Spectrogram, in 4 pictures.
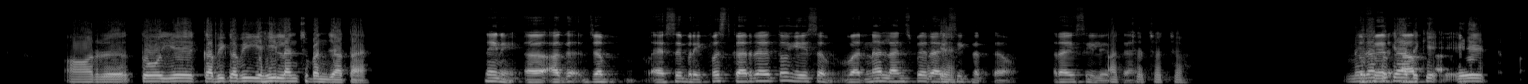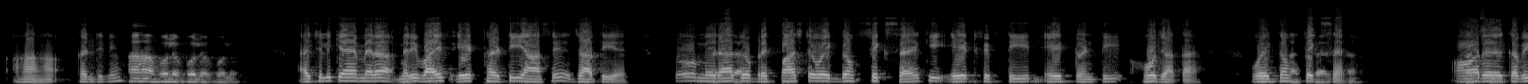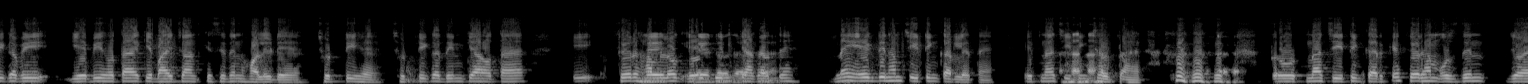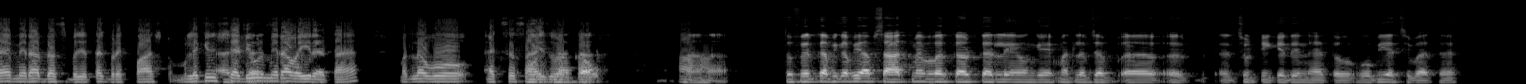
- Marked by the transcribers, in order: tapping; in English: "लंच"; in English: "ब्रेकफ़ास्ट"; in English: "लंच"; in English: "राइस"; in English: "ओके"; in English: "राइस"; in English: "ऐट"; in English: "कंटिन्यू। एक्चुअली"; in English: "वाइफ़ ऐट थर्टी"; in English: "ब्रेकफ़ास्ट"; in English: "फ़िक्स"; in English: "ऐट फिफ्टीन ऐट ट्वेंटी"; in English: "फ़िक्स"; in English: "बाय चांस"; other background noise; in English: "हॉलिडे"; in English: "ले लेट"; in English: "चीटिंग"; in English: "चीटिंग"; laughing while speaking: "चलता है"; laugh; other noise; chuckle; in English: "चीटिंग"; in English: "ब्रेकफ़ास्ट"; in English: "शेड्यूल"; in English: "एक्सर्साइज़ वर्काउट"; in English: "वर्कआउट"
- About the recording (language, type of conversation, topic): Hindi, unstructured, आप अपने दिन की शुरुआत कैसे करते हैं?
